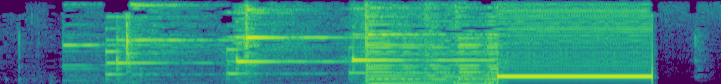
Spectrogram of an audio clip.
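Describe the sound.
Telephone line tones play while an office call to an internet provider's customer is being transferred: a few short chirping tones, then a dense buzzy burst, then one loud steady tone lasting about a second before cutting off abruptly. No one speaks.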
